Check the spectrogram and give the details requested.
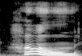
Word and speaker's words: home: three long vowel words we have silent e that touches the Oh to make the o say its name we have the double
